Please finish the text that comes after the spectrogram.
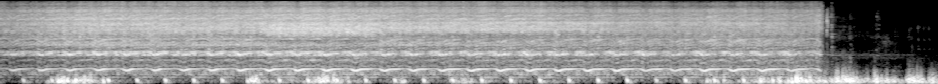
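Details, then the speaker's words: Stuart generator engine, spun by a drill with no fuel system rigged and no water, after the air cap was loosened: even compression thumps about four a second but it never fires; cranks, no start. Owner suspects cranking too slow for spark or a need to prime. "Right, we have definitely got fuel in there. Why have we got no start?"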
